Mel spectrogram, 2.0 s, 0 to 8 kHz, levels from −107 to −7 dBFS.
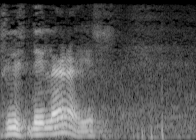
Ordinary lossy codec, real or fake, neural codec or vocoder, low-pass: none; fake; vocoder, 44.1 kHz, 128 mel bands every 512 samples, BigVGAN v2; 7.2 kHz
